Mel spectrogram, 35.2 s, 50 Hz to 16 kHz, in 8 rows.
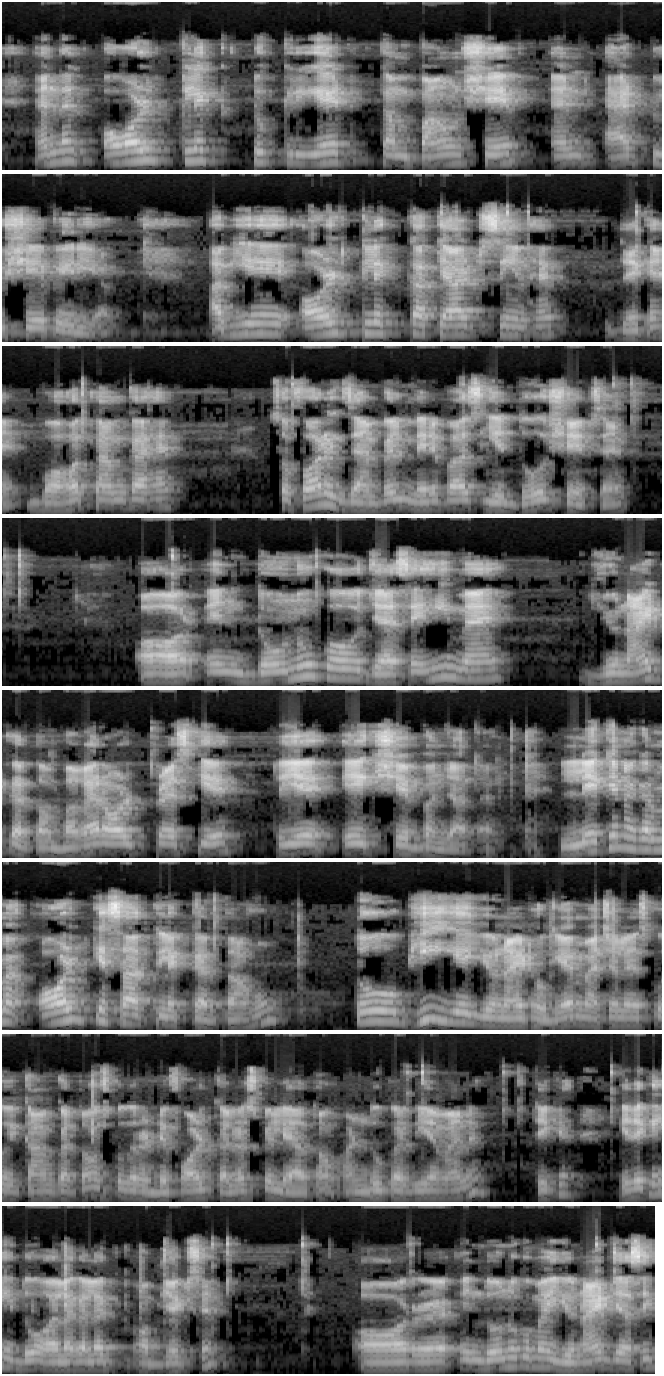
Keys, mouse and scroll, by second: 6.4 click, 8.6-17.9 shift+drag, 18.6 click, 21.0 ctrl+z, 23.3 alt+click, 26.0 ctrl+z, 29.1-31.8 drag, 31.8 ctrl+z, 32.2-35.1 drag.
